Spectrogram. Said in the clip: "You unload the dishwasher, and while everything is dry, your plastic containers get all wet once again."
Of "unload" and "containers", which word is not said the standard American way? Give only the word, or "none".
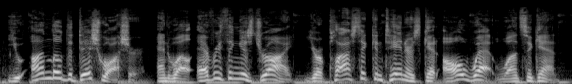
none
